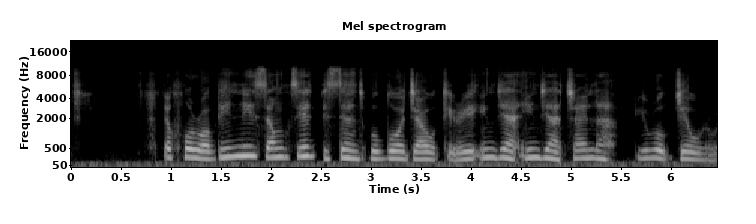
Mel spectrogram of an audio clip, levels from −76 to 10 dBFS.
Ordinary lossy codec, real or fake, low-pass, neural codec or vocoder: none; fake; 9.9 kHz; autoencoder, 22.05 kHz, a latent of 192 numbers a frame, VITS, trained on many speakers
